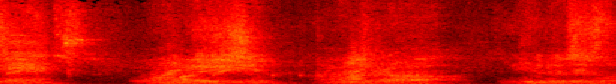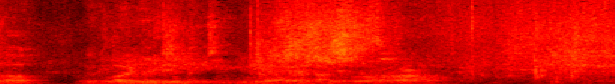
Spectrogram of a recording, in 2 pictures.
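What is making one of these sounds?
A group of adults recite together in unison in a room.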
